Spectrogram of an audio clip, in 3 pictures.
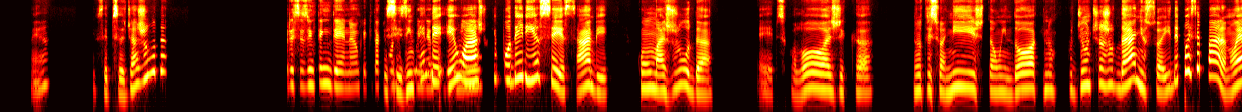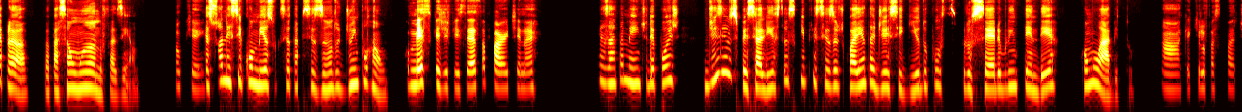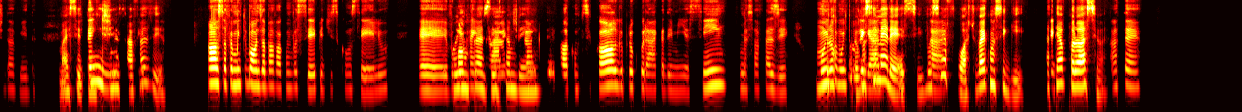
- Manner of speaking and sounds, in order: tapping; distorted speech; unintelligible speech
- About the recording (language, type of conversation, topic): Portuguese, advice, Como posso criar o hábito de fazer atividade física regularmente mesmo tendo ansiedade?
